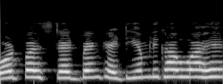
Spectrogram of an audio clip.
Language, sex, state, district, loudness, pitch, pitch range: Hindi, female, Chhattisgarh, Rajnandgaon, -12 LUFS, 325 Hz, 300-345 Hz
